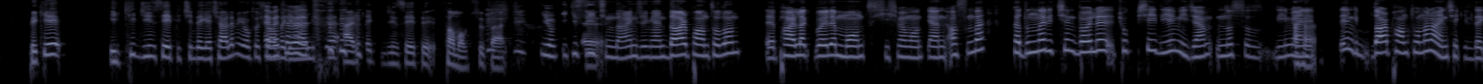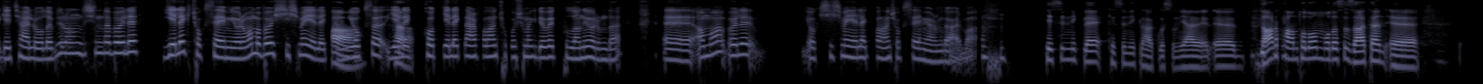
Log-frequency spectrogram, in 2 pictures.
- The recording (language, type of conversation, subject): Turkish, podcast, Moda trendleri seni ne kadar etkiler?
- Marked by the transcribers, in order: chuckle; other background noise; tapping; chuckle; chuckle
